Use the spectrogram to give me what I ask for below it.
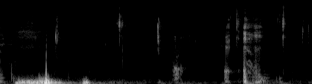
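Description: Chewing of a blackberry-flavoured gummy, a dense wet mouthful at first, then a few faint, scattered soft clicks and squishes with quiet gaps between them. No one speaks.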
